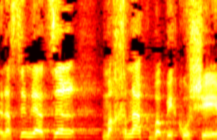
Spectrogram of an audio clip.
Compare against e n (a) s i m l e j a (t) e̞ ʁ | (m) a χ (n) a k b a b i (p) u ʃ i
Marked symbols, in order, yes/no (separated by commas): yes, no, yes, yes, no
